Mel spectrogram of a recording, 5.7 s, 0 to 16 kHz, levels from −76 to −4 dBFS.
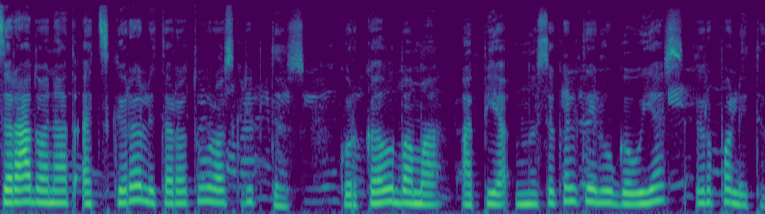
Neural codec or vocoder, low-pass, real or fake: none; 14.4 kHz; real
